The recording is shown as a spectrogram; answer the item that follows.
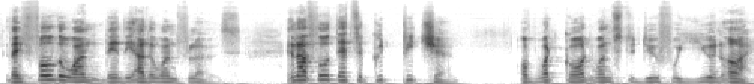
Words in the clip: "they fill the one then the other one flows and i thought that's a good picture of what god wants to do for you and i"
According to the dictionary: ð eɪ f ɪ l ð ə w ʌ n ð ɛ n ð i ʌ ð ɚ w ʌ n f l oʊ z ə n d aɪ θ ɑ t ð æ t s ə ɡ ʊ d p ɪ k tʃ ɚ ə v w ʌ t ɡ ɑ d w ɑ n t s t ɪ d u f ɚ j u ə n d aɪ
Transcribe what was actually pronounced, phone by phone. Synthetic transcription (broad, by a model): ð eɪ f ɪ l ð ə w ʌ n ð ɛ n ð i ʌ ð ɚ w ʌ n f l oʊ z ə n aɪ θ ɑ t ð æ t s ə ɡ ʊ d p ɪ k tʃ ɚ ə v w ʌ t ɡ ɑ d w ɑ n t s t ɪ d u f ɚ j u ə n aɪ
